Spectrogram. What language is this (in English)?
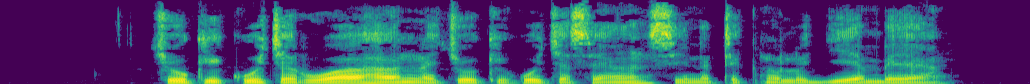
Swahili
